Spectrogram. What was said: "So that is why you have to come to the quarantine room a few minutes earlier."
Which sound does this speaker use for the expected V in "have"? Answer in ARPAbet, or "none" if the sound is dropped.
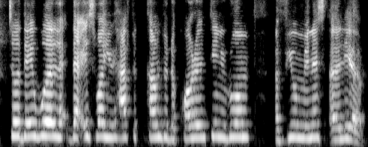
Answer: F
